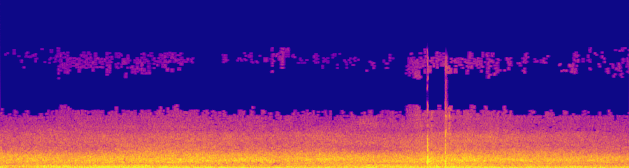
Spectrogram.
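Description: Steady road traffic noise, a constant hiss over a low rumble, with a brief sharp tick about four seconds in.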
